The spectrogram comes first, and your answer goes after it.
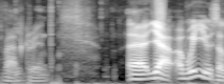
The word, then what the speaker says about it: valgrind: use a lot of valgrind but uh or Val grinned I I believe Julian says Val grind I have a hard time just to use that pronunciation but I think it's well grinned uh yeah we use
